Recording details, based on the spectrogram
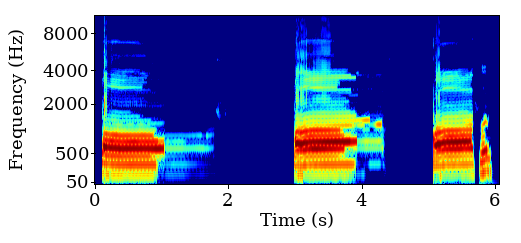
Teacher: اس letter کو موٹا کرنا ہے، اس میں زبان کی جو جڑ ہے اس کو تالوں کی طرف اٹھا دینا ہوتا ہے، وہ لیٹر خود بخود موٹا ہو جاتا ہے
